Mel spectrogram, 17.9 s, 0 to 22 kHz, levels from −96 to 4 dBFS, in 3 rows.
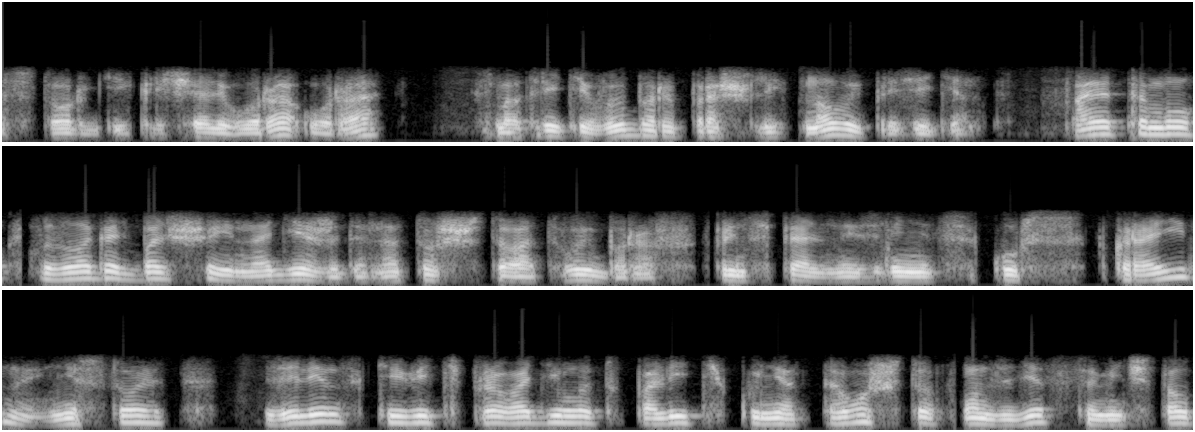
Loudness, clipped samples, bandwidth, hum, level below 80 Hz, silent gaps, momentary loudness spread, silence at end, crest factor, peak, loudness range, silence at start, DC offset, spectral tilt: -14 LUFS; under 0.1%; 3.6 kHz; none; -52 dBFS; none; 8 LU; 0 s; 14 dB; 0 dBFS; 2 LU; 0 s; under 0.1%; -11 dB/octave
